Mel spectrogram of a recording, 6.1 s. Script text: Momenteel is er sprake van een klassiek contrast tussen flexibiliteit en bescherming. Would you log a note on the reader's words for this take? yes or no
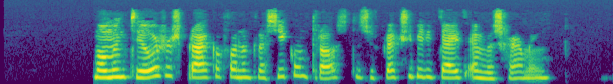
no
